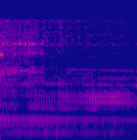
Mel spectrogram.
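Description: Near silence: a faint, steady hum made of several held tones, on a call's audio line.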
